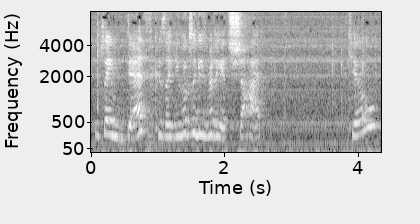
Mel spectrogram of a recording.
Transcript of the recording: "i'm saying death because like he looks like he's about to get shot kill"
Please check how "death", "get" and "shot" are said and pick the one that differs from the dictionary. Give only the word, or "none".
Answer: none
